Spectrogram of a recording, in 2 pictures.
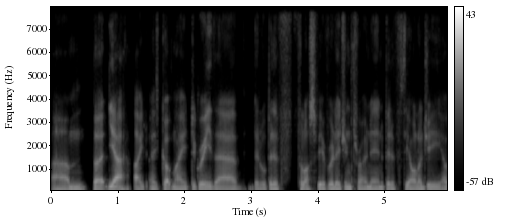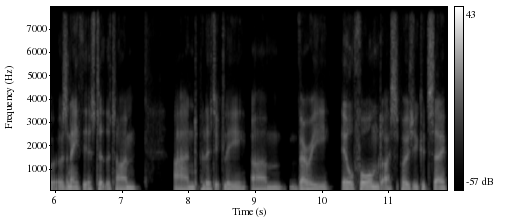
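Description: A man with an Essex accent speaks in a very deep, low voice at a moderate pace, monotone and flat, with hardly any pauses against a quiet background. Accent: southern English, Essex. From Essex, England. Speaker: anonymous writer and YouTuber. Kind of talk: casual interview conversation. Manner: hesitant, repeats words.

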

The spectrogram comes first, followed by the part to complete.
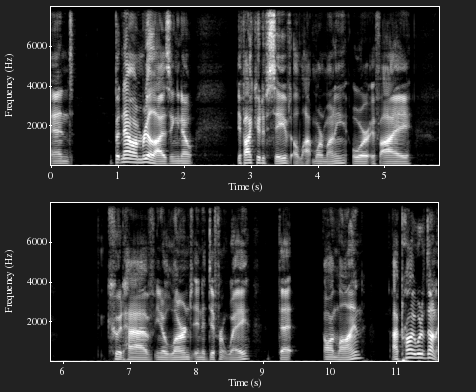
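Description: Long, frequent pauses in an animated tone at a moderate pace, on a very clean recording with a silent background. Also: man, fairly low pitch for a man, lively intonation. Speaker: podcast host. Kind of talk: solo monologue.

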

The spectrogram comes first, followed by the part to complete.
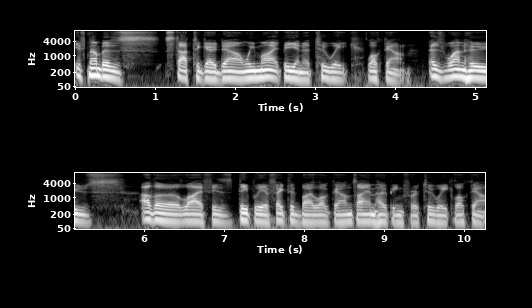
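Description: A man speaks at a fairly slow pace with hardly any pauses, his pitch fairly low and intonation fairly even. The recording is very clean, with a silent background. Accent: Australian. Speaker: podcast co-host. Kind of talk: political commentary podcast.

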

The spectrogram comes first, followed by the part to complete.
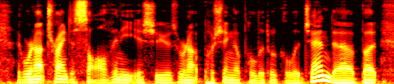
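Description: With an American accent, a man speaks in a very deep, low pitch with ordinary pitch variation, captured in a very clean recording with a silent background. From US South, rural East Tennessee. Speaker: theater director and teacher. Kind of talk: casual interview.

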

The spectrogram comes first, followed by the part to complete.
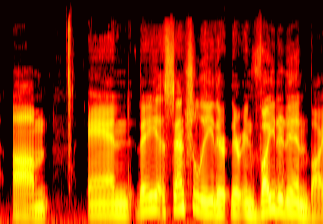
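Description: A man with a normal speaking voice and an American accent talks at a moderate pace, his pitch fairly high and his intonation lively, in a very clean recording with a silent background and a dry, close sound with no echo. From Washington DC area. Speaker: journalist and author. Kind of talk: casual interview conversation. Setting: studio.

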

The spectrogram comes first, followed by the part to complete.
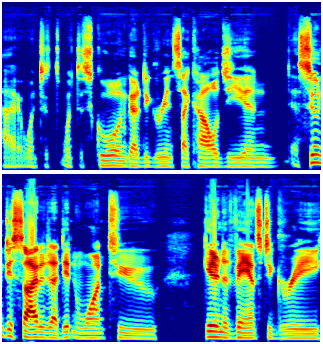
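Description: Recorded very cleanly against a silent background, with a dry, close sound and no echo, a man with an unremarkable speaking voice talks fairly quickly at a fairly low pitch and fairly even intonation. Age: 50s. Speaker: documentary filmmaker and podcast host. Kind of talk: interview conversation.

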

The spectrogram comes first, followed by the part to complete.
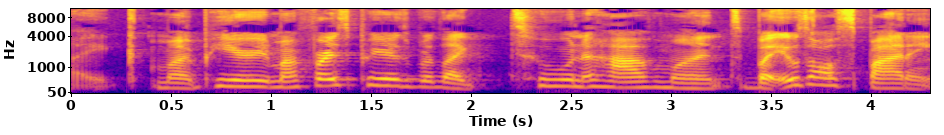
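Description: A woman is speaking. She has a Californian accent. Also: very clean recording, silent background. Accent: Californian American English. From US West Coast (Richmond, California). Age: 20s. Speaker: school bus driver. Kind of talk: personal testimony interview.

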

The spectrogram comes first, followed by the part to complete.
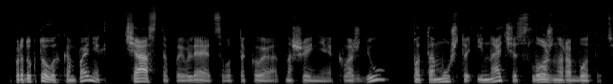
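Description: Dry and close with no echo, a man with a plain, everyday voice talks at a moderate pace and a fairly low pitch. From Russia. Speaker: podcast co-host. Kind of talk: casual chat. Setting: livestream.

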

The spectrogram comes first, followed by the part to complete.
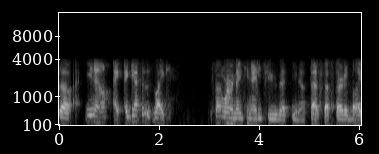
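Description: A man with an American accent, at a moderate pace with fairly even intonation. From California, Simi Valley. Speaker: former music journalist and author. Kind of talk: casual chat.

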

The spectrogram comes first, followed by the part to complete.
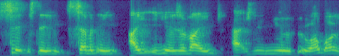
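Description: A man speaks in a London accent at a fairly high pitch. His intonation stays fairly even. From London, England (raised from age ~5; born Liverpool). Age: 40s. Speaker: motivational speaker, former gangster. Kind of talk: interview testimony.

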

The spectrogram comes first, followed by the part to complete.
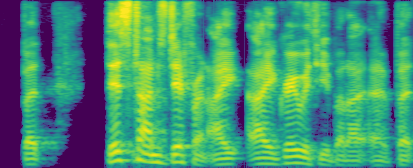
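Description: A man speaks in an Australian accent. His intonation is lively. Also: quiet background. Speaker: podcast host. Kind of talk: casual interview.

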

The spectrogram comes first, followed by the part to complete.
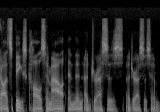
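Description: A man with an American accent speaks at a moderate pace with vocal fry, his dry, close sound carrying no echo against a quiet background. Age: 50s. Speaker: theologian and author. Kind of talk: interview.

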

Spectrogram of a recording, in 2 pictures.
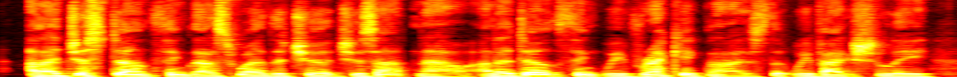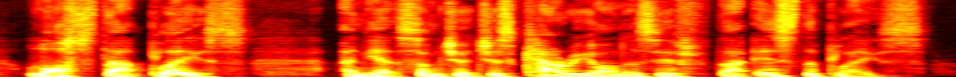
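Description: A moderate pace carries this somewhat breathy voice, whose pitch varies in an ordinary way. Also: man, fairly high pitch for a man. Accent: northern English. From northern England. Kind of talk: interview conversation. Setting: remote call.

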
